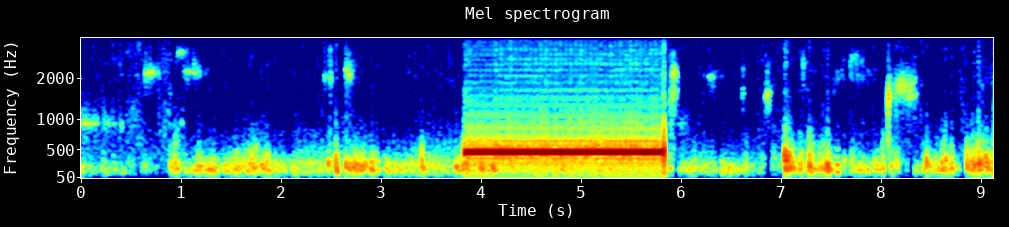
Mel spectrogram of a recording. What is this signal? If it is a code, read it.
Ringback tone (North America), 440 + 480 Hz.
